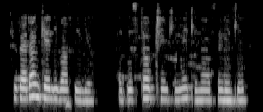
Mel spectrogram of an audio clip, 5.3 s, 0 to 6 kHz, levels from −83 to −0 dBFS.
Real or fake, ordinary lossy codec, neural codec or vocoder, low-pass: real; none; none; 5.4 kHz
